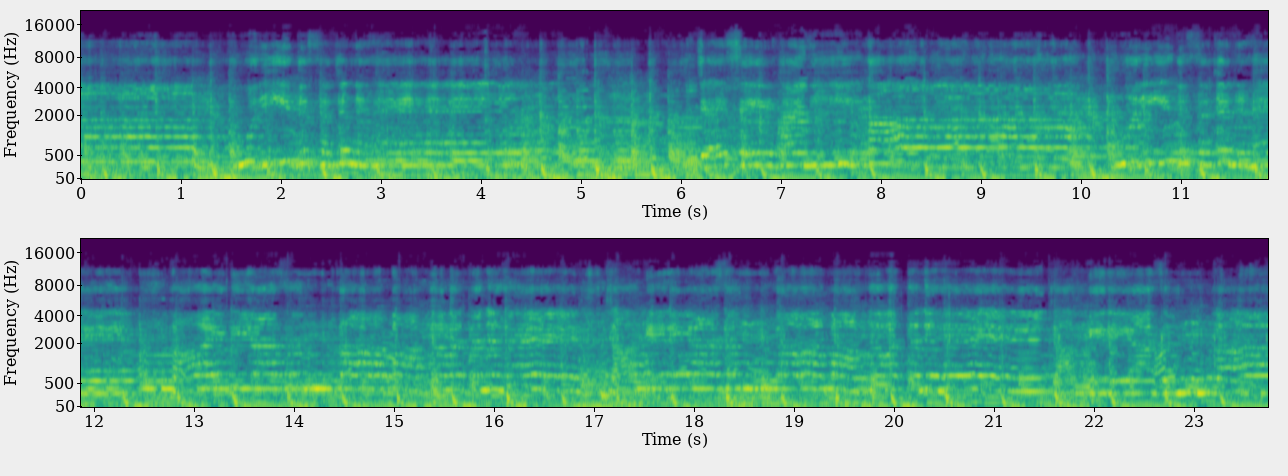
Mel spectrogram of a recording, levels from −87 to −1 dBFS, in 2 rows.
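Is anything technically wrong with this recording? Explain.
No technical faults detected.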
